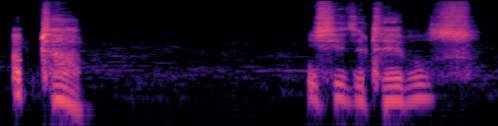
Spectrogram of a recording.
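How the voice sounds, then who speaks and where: A man playing a friendly, courteous angel bartender in an intimate roleplay audio, speaking gently with thoughtful pauses. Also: fairly high pitch, flat delivery, breathy edge, dry recording. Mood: warm, reassuring. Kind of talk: intimate roleplay audio acting, one side of a conversation.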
